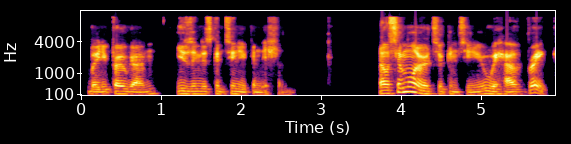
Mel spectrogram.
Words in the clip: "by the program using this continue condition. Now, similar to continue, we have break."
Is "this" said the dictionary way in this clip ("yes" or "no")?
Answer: yes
